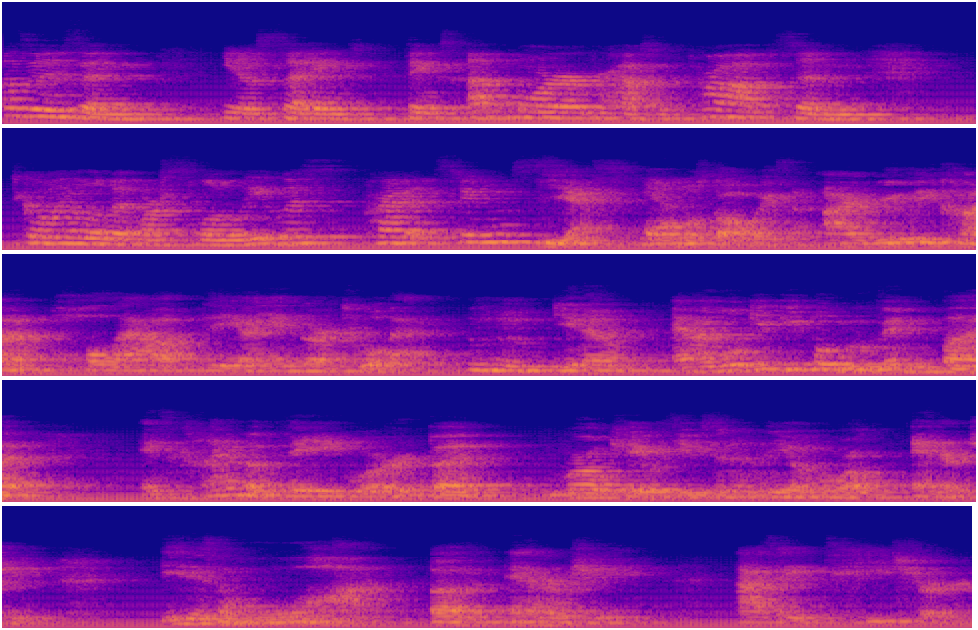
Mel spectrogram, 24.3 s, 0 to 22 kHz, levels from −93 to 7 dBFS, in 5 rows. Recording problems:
off-mic speech; far
room echo; noticeable; dies away in 0.8 s
muffled; slightly; fading above 3.5 kHz
electrical hum; faint; throughout; 60 Hz, 20 dB below the speech
abrupt cut into speech; at the start

